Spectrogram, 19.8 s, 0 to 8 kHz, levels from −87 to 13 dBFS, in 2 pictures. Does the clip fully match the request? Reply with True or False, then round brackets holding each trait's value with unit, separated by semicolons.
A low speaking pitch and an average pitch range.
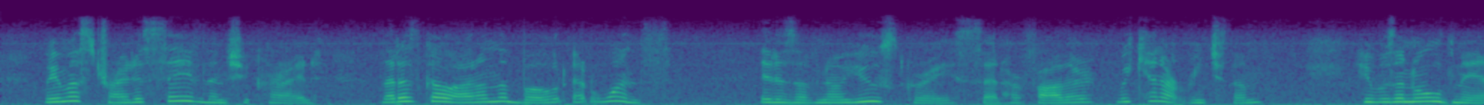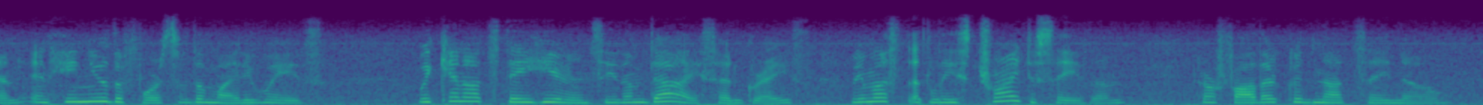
False (225 Hz; 5.0 semitones)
